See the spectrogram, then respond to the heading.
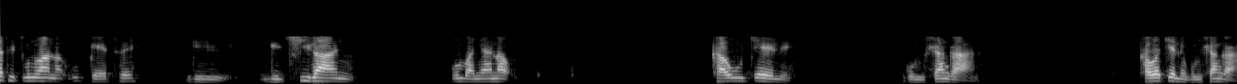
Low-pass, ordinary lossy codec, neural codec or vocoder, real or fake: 3.6 kHz; none; codec, 24 kHz, 3.1 kbps, DualCodec; fake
